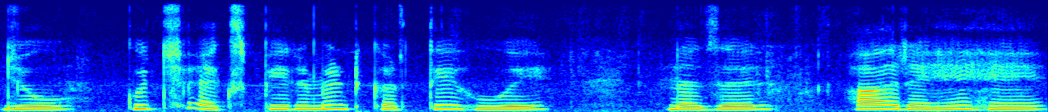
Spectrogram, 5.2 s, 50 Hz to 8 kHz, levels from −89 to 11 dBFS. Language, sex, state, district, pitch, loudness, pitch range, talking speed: Hindi, female, Himachal Pradesh, Shimla, 250 Hz, -20 LUFS, 240-265 Hz, 105 wpm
